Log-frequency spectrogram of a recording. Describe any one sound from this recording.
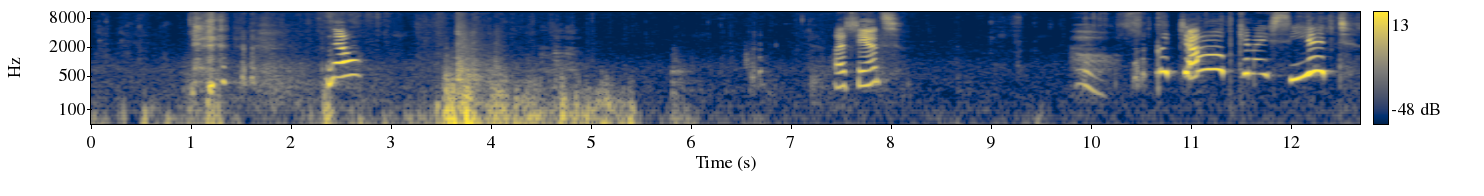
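A parrot whistles and squawks in sliding calls.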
